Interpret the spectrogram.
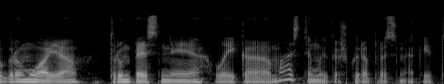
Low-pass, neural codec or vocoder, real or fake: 9.9 kHz; none; real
